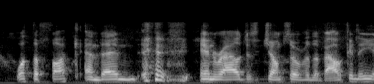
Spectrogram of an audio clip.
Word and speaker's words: Inrau: How do you pronounce his name? Inrau. Inrau.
